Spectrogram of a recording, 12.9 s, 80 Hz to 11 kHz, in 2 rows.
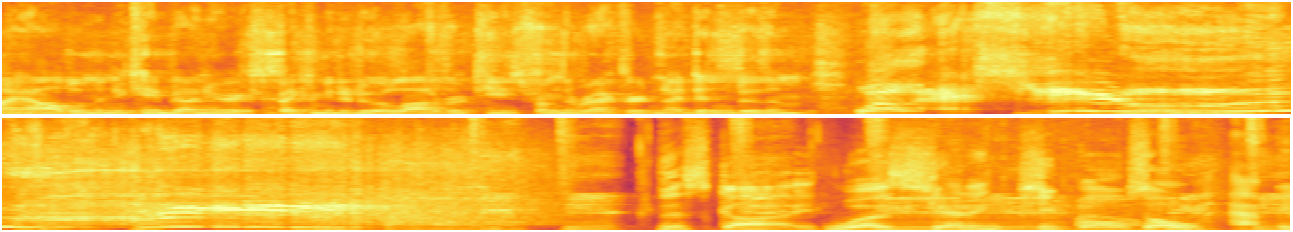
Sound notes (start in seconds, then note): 5.9 crowd cheering; 7.9 jolly barbershop vocals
